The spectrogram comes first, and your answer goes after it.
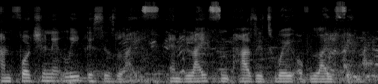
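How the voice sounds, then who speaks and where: A woman speaks at a moderate pace with a very deep, low pitch. Crowd noise can be heard in the background. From Kenya. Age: 40s. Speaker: vlogger. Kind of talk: casual vlog talk. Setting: outdoors. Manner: halting.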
